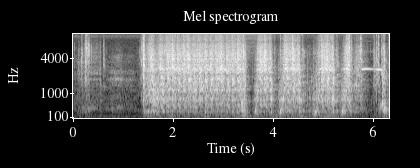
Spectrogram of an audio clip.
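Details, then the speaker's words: 1994 Chevy Astro van after an engine replacement, fuel pump bypassed with about 65 psi fuel pressure: fast cranking with uneven pops and sputters that never catch; cranks but won't start, ignition timing way off. "trying to start but the timing is off way off so how do I set the timing"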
